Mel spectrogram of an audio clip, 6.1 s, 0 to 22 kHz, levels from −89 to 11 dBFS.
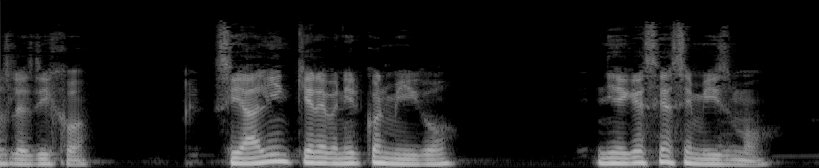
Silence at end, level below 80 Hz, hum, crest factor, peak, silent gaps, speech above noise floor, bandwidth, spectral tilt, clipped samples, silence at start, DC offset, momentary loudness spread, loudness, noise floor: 0.4 s; -58 dBFS; none; 18 dB; -6 dBFS; none; 60 dB; 12 kHz; -7.5 dB/octave; under 0.1%; 0 s; under 0.1%; 11 LU; -22 LUFS; -80 dBFS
